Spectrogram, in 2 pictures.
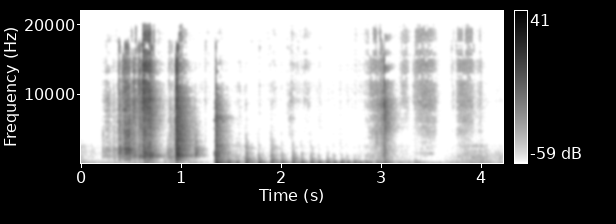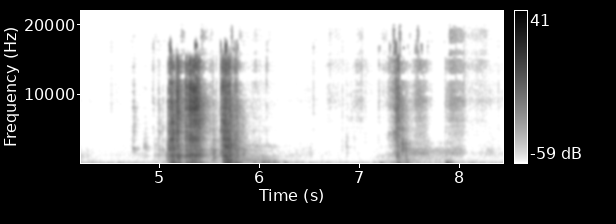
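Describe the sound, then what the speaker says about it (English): Sewing scissors cut through a paper bodice pattern with princess seams, several crisp snipping bursts with a rapid ticking run of blade clicks, close and fairly quiet, separated by short silences. "I'll take my scissors and remove the extra"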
